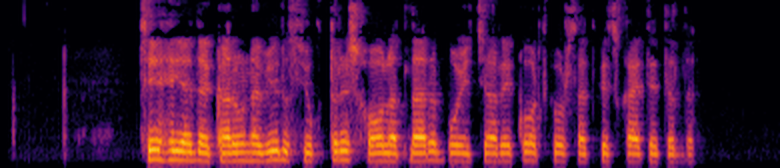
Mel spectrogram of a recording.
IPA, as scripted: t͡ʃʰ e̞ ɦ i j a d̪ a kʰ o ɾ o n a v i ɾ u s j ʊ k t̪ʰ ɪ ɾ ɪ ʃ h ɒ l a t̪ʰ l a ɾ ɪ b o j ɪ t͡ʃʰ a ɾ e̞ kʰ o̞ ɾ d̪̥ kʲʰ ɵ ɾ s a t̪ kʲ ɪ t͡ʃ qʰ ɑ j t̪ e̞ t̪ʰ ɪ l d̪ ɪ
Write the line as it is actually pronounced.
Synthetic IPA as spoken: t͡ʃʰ e̞ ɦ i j a d̪ a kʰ o ɾ o n a v i ɾ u s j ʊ q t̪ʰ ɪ ɾ ɪ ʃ h ɒ l a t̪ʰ l a ɾ ɪ b o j ɪ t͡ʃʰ a ɾ e̞ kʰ o̞ ɾ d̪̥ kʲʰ ɵ ɾ s a t̪ kʲ ɪ t͡ʃ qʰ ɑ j t̪ e̞ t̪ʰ ɪ l d̪ ɪ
